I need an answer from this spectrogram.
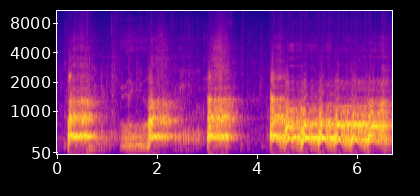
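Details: Puppy pulled from a high-kill shelter, reacting indoors in a home for the first time, gives four loud harmonic barks spaced about a second apart, the last stretched into a long, wavering howl-like cry.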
